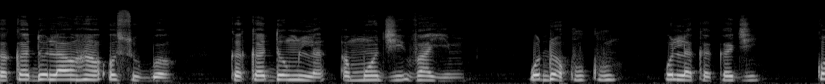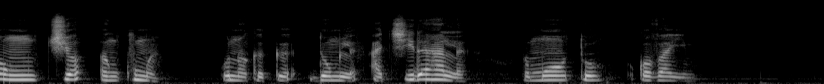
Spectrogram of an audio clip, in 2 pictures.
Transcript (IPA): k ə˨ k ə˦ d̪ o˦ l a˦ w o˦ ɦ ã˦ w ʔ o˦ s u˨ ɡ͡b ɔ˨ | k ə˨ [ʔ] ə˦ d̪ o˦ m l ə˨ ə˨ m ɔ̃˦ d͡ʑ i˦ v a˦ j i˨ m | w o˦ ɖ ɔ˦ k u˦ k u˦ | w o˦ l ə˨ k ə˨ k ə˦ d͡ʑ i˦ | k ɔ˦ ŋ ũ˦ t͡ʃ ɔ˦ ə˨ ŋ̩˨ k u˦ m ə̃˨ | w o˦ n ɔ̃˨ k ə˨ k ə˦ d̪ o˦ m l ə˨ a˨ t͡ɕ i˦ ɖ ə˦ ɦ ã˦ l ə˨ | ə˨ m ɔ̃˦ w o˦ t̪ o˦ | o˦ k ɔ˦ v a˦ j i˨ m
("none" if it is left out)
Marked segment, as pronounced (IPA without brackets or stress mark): k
